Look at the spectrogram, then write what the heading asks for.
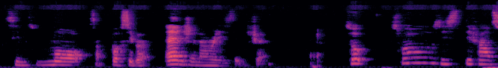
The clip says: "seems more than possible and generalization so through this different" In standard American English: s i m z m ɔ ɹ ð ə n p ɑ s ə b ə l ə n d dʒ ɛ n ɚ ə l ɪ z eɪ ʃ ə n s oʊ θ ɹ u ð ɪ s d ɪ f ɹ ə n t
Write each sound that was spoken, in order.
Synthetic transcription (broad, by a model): s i m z m ɔ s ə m p ɑ s ə b ə l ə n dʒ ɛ n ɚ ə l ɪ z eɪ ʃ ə n s oʊ s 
